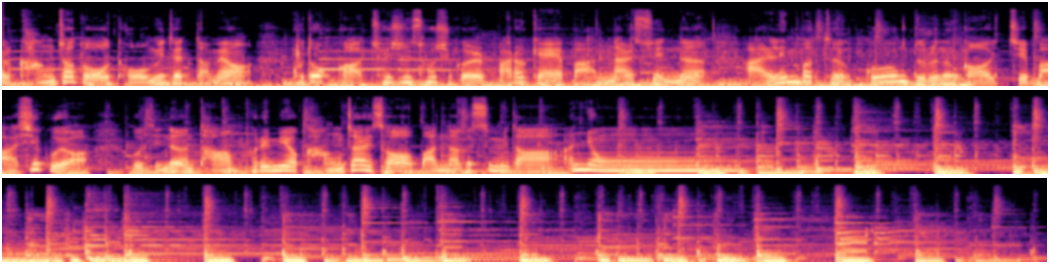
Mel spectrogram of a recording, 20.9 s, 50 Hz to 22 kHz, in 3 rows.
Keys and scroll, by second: 1.0 space, 6.6 space.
